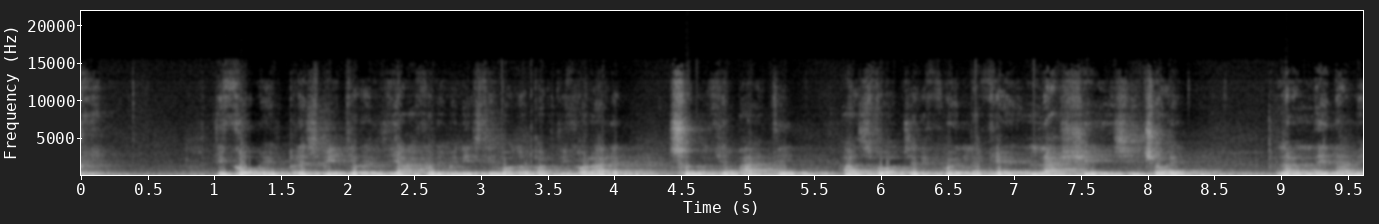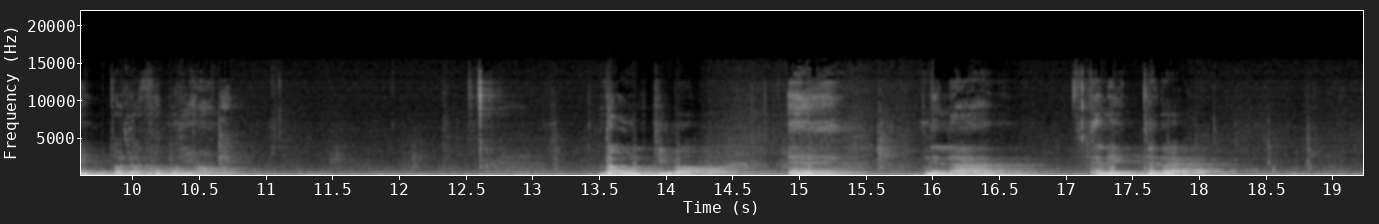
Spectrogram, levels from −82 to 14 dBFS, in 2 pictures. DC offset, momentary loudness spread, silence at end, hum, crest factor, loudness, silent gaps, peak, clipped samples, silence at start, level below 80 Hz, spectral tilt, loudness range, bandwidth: 0.4%; 18 LU; 0 s; none; 10 dB; -11 LUFS; none; 0 dBFS; 0.3%; 0 s; -26 dBFS; -8 dB/octave; 5 LU; 13 kHz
